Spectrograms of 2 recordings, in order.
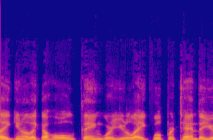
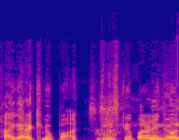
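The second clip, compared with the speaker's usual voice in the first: mock customer; 11 semitones higher than usual.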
